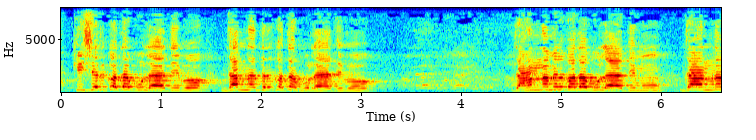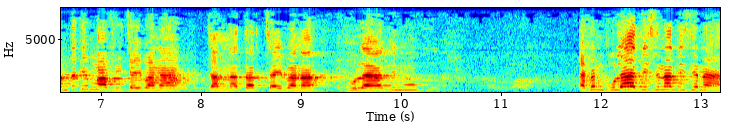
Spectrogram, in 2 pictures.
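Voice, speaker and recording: High-voiced male preacher in an echoey space. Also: bright, forceful tone, muffled recording. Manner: questions the crowd often, slow drawn-out chanting of prayers. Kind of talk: sermon. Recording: echoey with faint ambient noise.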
